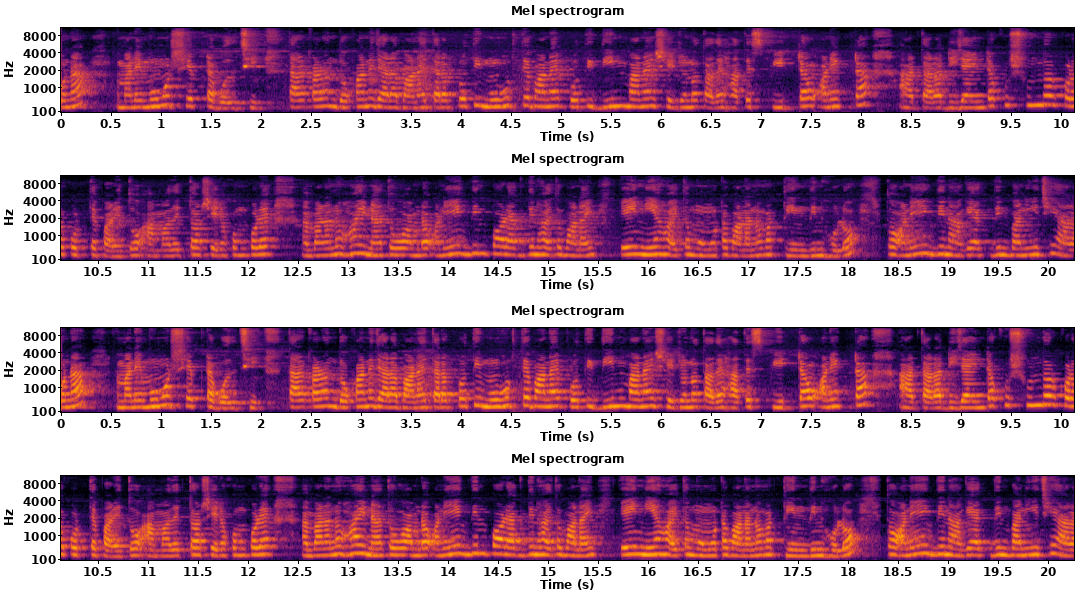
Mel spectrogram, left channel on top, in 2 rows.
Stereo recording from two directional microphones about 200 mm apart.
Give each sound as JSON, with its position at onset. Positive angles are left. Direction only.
{"t": 0.0, "sound": "a woman's voice", "side_deg": -10}
{"t": 14.6, "sound": "a woman's voice", "side_deg": 0}
{"t": 14.9, "sound": "a woman's voice", "side_deg": -15}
